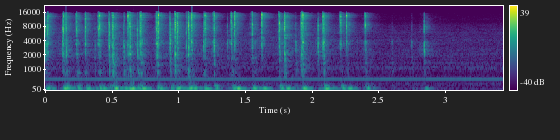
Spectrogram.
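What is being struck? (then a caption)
Plastic mechanical keyboard. A backlit Razer Fire mechanical keyboard with plastic keycaps is typed on with the fingertips of both hands. A quick, uneven run of deep, thocky keystrokes with bright clicky tops plays over a faint steady tone. The typing stops around two and a half seconds, followed by one last soft tap.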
